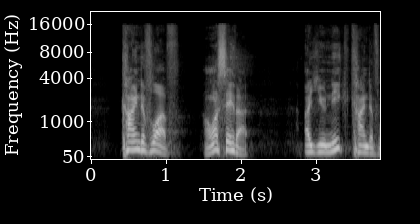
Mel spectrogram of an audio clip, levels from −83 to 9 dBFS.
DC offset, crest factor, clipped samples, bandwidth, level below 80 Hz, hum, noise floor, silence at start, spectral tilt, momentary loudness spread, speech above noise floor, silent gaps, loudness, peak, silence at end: under 0.1%; 20 dB; under 0.1%; 16 kHz; -60 dBFS; none; -67 dBFS; 0.4 s; -5 dB/octave; 13 LU; 46 dB; none; -22 LUFS; -4 dBFS; 0 s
